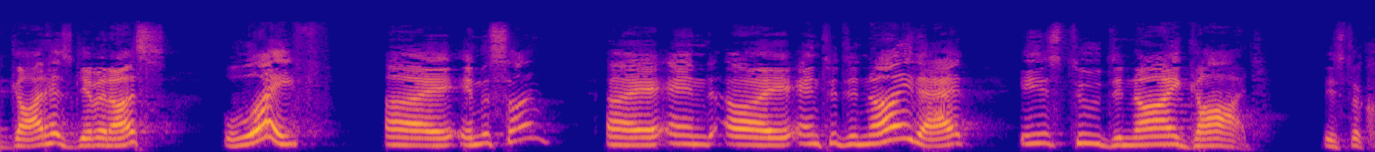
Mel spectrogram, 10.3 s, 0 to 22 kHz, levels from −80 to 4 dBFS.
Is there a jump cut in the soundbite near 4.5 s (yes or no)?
yes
